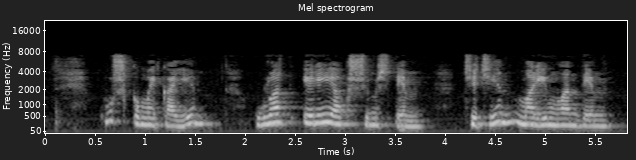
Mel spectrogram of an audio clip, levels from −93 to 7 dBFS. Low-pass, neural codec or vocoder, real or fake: 7.2 kHz; none; real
